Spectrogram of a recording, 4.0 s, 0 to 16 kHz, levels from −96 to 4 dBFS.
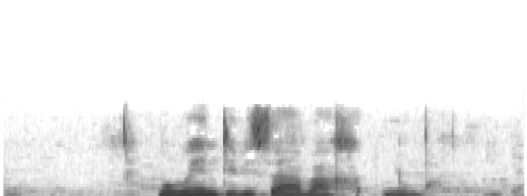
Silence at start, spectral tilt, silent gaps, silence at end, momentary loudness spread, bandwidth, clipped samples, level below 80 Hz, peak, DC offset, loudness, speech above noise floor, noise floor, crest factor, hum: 0.1 s; -5 dB/octave; none; 0.2 s; 20 LU; 7.6 kHz; under 0.1%; -72 dBFS; -14 dBFS; under 0.1%; -28 LUFS; 41 dB; -68 dBFS; 16 dB; none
